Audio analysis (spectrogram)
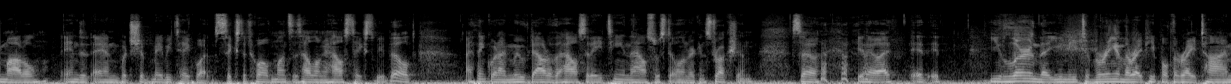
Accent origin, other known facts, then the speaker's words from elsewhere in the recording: Norfolk, Virginia, United States; Hampton Roads, Norfolk, Virginia.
